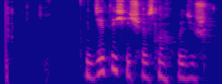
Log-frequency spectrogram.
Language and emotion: Russian, neutral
